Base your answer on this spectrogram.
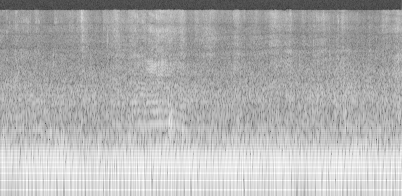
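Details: Honey bees inside a two-year-old spring hive in Hickory Creek, Texas, working to build up the colony ahead of the honey flow; a steady, deep droning hum with layered low tones, unbroken throughout.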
